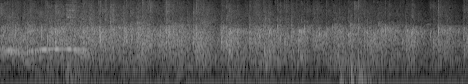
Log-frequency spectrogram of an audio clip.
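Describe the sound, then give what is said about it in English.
A crowd applauds for a group of kids, with dense, sustained clapping that stays loud and even for the whole stretch, a faint voice or whistle briefly rising over it early on. “Can we give it up for these kids?”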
